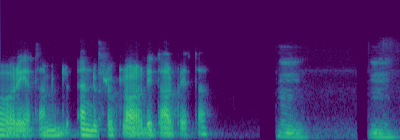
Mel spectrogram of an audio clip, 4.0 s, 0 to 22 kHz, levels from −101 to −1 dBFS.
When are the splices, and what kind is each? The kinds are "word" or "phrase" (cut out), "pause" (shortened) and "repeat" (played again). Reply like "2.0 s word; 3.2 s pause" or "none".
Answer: 1.0 s word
